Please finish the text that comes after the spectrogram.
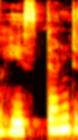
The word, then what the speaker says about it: hastened: And hastened, आपने इसको hastened नहीं बोलना बेटे, इसमें टी साइलेंट है।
